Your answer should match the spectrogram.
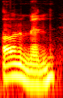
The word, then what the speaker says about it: Ormen: They only wrote the consonants, and the word is RMN, to be pronounced Ormen, and it means literally the worm.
